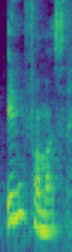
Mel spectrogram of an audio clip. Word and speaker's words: infamous: Next is इनफेमस, pronunciation देख लीजिए, इनफेमस।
